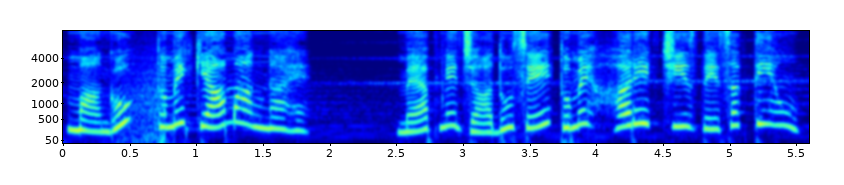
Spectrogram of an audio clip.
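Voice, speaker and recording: Woman playing a high-voiced gracious fairy. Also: very animated, normal speed, darkish tone, no room sound. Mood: grateful, confiding. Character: freed magical fairy, gracious and grateful. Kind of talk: animated fairy-tale story acting. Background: music.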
